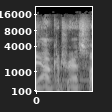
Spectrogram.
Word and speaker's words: Alcatraz: Honestly, my favorite BOW was, again, I'm just going to go out and say that the Alcatraz fight was my favorite part of the movie. That fucking, did I say that right? – Yeah. – Did I say Alcatraz? – Yeah.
